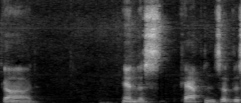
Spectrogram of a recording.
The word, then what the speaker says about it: Gad: the tribe of god gad or god it's actually pronounced god and the captains of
